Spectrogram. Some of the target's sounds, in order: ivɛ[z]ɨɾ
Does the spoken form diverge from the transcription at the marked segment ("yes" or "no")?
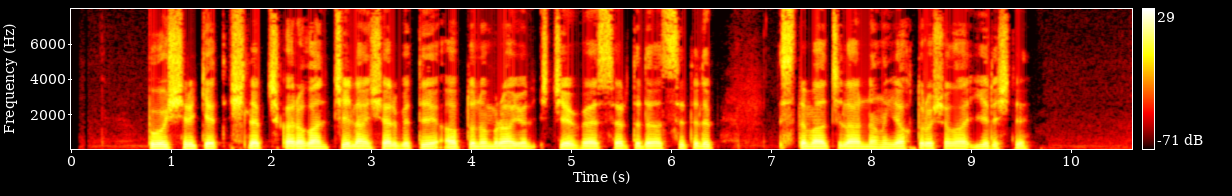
yes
